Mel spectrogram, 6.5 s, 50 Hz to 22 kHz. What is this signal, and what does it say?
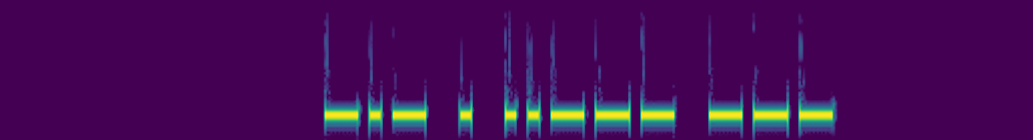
Morse code, heard as a keyed tone, about 17 wpm, 700 Hz. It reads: KE2O
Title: USA Call Signs - 4 Characters - Repeated 2x - 17wpm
